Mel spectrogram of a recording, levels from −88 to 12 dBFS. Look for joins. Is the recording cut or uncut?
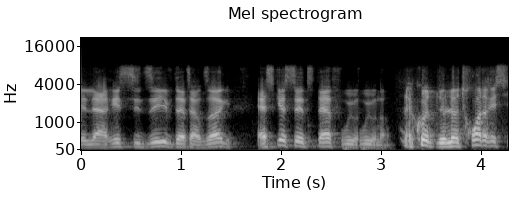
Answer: cut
